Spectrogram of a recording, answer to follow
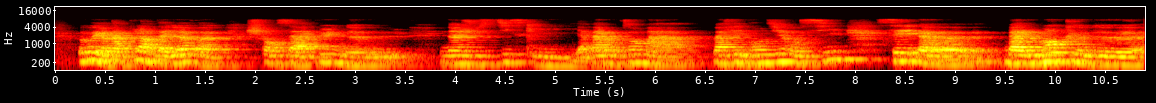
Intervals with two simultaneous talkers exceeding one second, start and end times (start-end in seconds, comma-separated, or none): none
